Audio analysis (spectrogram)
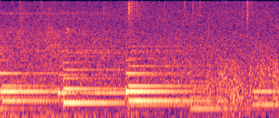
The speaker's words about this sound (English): Is that rain? Yeah, and it's a thunderstorm too.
